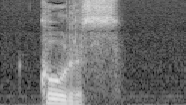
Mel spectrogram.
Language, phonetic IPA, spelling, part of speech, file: Polish, [kurs], kurs, noun, Pl-kurs.ogg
